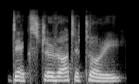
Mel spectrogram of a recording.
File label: "dextrorotatory", Indian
